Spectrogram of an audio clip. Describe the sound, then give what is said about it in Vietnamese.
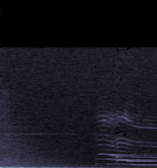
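A cat held in someone's arms in a banana garden gives a single drawn-out meow, clear and fairly high, sliding gently downward in pitch after a stretch of low rumbling noise. “Bắc Phúc, là bố nó đang đứng ở trong vườn chuối, tay đang ôm con mèo.”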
